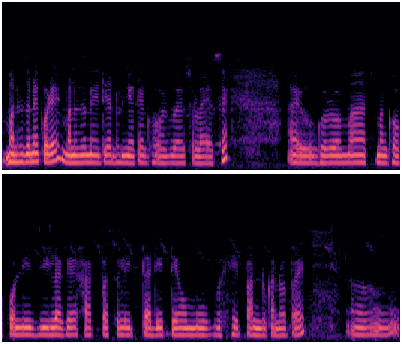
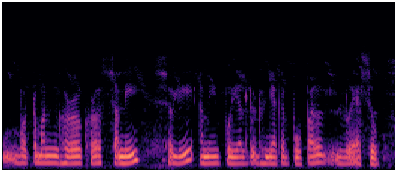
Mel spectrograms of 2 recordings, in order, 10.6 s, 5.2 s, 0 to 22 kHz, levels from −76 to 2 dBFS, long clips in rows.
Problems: none marked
